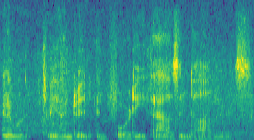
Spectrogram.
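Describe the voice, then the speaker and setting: An actor playing a subdued male terrorist in a TV drama, flat and hesitant, on news-footage sound. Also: deep voice, slow, gravelly, background noise, full character voice.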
